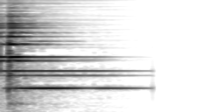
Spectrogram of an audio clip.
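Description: Notification-bell sound effect of a subscribe animation: a single bright bell ding, struck with a sharp onset, ringing with several clear tones and fading out within about a second and a half.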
